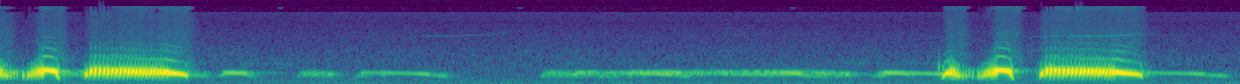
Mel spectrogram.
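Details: Spotted dove in a stimulating 'gáy gọi + thúc' call: a full phrase of two quick notes and a long rolling coo, a stretch of soft low notes, then the same phrase repeated about five seconds later.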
